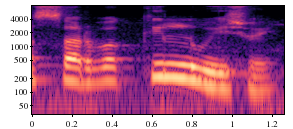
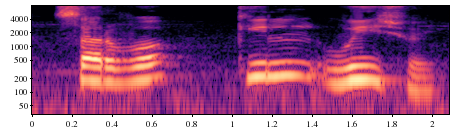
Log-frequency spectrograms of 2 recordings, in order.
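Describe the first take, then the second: First: "সর্ব কিল উইষয়" linked as one phrase; joined pronunciation. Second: "সর্ব কিল উইষয়" very slowly, in separate pieces; split pronunciation. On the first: Teacher says we pronounce it together, joined "সর্ব কিল উইষয়". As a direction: carry kil into uishoy in "সর্ব কিল উইষয়". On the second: Teacher reads the broken-up slide, split "সর্ব কিল উইষয়". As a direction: break "সর্ব কিল উইষয়" after kil, then uishoy. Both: Shown as a demonstration. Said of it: "এটাও আমরা একসাথে উচ্চারণ করবো".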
